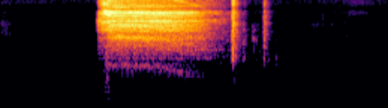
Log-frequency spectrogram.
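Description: Air hisses loudly as it rushes back into a container.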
